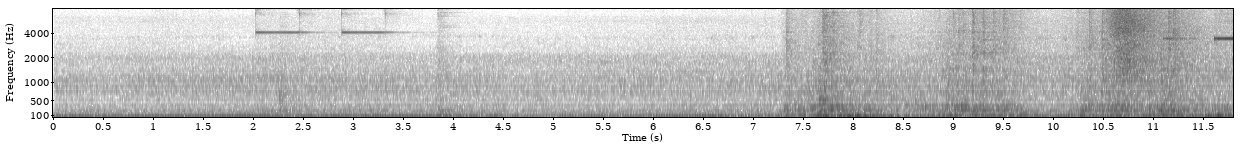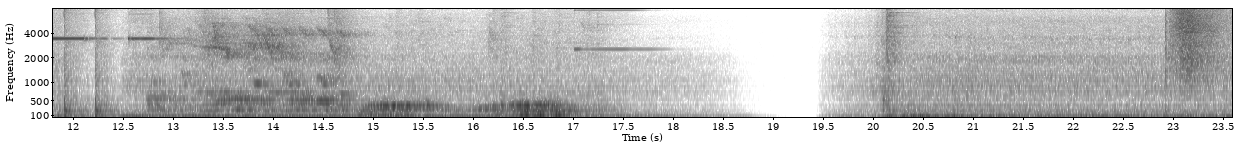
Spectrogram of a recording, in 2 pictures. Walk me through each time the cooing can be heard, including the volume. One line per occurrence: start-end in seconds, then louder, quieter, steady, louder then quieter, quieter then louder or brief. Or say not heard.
7.2-17.4 louder.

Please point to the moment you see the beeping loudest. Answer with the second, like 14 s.
12 s.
